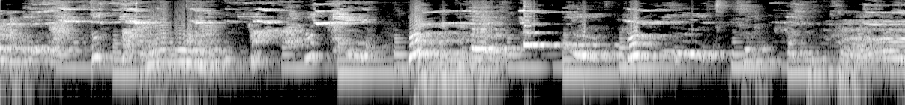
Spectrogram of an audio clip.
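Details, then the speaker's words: Pet dog at a veterinary clinic for a bath, with small cotton pieces placed (apparently in the ears): repeated high, wavering whines and yelps with music in the background; dog whining. "പട്ടി കരയുന്നേ ചെറിയ പഞ്ഞി വെച്ചേക്കുന്നേ വേണ്ട."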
